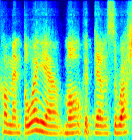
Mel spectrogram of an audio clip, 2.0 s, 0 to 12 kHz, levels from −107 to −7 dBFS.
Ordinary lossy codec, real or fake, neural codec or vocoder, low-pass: Opus, 16 kbps; fake; codec, 16 kHz in and 24 kHz out, 0.4 kbps, LongCat-Audio-Codec, fine tuned four codebook decoder; 10.8 kHz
